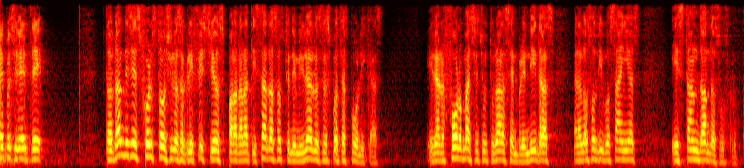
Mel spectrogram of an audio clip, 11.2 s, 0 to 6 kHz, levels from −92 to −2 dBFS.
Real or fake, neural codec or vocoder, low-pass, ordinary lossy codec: fake; codec, 16 kHz, 0.4 kbps, LongCat-Audio-Codec; 5.4 kHz; none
